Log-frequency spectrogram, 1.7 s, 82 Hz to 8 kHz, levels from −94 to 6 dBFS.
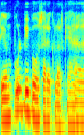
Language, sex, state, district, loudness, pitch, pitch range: Hindi, male, Jharkhand, Garhwa, -16 LUFS, 130 Hz, 120-150 Hz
